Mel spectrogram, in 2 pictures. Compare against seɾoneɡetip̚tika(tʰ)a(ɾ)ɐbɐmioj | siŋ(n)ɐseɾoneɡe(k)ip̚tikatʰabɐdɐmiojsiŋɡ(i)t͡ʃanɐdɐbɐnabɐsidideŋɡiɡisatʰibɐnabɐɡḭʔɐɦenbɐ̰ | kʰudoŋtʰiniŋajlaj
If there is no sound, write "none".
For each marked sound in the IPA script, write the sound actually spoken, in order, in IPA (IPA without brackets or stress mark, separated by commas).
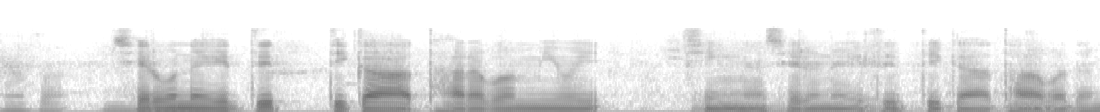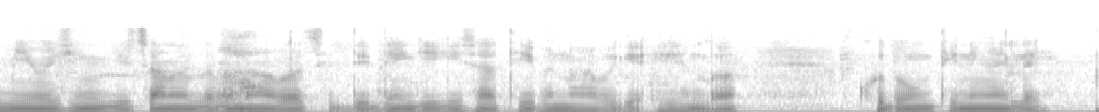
tʰ, ɾ, n, t, i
